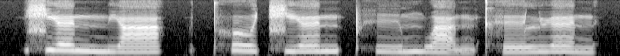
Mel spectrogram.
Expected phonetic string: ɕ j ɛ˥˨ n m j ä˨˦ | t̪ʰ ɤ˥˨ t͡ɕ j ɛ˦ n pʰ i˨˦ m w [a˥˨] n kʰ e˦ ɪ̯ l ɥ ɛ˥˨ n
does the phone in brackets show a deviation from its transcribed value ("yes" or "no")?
yes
